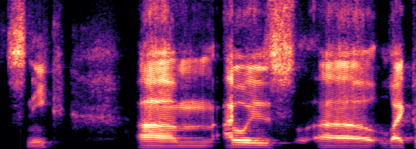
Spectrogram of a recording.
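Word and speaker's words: Snyk: you that's SNY YK I've hear some people pronounce it Snick but I think it's sneak um I've always uh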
